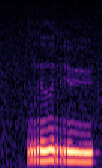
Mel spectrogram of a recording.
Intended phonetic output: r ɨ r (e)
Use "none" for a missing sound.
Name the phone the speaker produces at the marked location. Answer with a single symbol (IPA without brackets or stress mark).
y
